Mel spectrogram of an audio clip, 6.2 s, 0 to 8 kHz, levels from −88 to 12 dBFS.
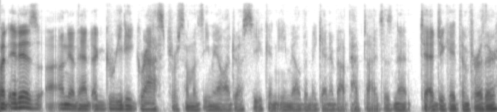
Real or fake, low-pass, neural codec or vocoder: real; 7.2 kHz; none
